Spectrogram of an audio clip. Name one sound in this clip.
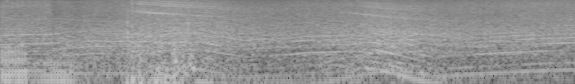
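A car's tyres screech as it drifts around a corner.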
